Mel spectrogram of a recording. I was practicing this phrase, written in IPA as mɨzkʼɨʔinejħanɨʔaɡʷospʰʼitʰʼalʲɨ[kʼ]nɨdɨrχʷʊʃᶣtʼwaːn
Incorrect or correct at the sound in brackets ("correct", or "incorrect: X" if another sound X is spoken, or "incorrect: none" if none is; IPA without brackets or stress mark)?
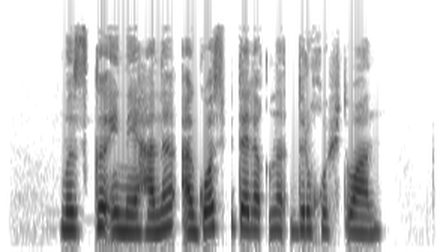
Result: incorrect: qʼ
